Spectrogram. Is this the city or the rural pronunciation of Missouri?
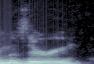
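city. It is said the way city people say it. The speaker is from the city. "The city people will say Missouri"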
